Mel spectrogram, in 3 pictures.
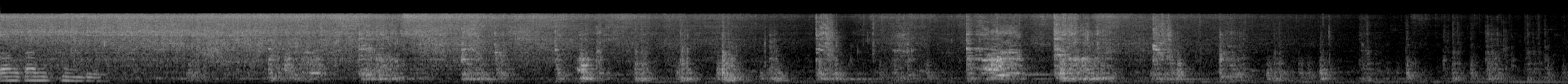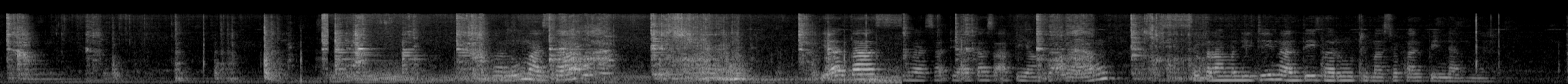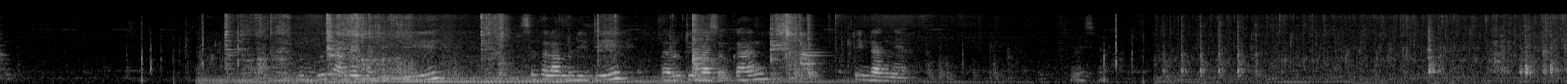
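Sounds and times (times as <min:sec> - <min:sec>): liquid sizzling in a wok: 0:00.0 - 0:28.4, 0:33.4 - 0:41.4, 0:42.9 - 0:47.0
metal spatula scraping a wok: 0:01.8 - 0:13.9, 0:14.5 - 0:17.1, 0:17.9 - 0:28.0, 0:33.5 - 0:37.5, 0:38.2 - 0:40.7, 0:45.6 - 0:47.0.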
